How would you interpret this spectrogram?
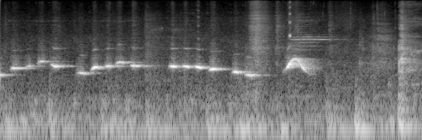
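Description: A person whistles a melody up close, a clear tune of short and held notes rising and falling, with a faint low hum or background noise underneath and no talking.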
